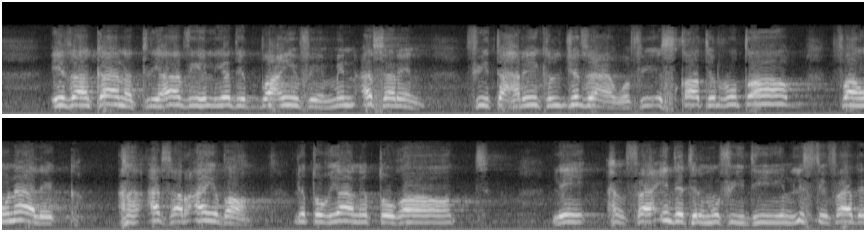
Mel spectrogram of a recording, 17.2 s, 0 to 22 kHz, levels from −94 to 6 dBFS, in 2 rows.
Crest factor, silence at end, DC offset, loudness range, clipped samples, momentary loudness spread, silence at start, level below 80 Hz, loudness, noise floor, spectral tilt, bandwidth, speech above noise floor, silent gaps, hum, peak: 14 dB; 0 s; 0.3%; 3 LU; under 0.1%; 11 LU; 0.5 s; -58 dBFS; -21 LUFS; -49 dBFS; -4 dB/octave; 10.5 kHz; 29 dB; none; none; -8 dBFS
